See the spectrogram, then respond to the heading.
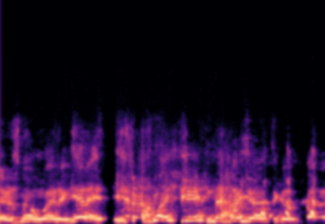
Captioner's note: laughing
